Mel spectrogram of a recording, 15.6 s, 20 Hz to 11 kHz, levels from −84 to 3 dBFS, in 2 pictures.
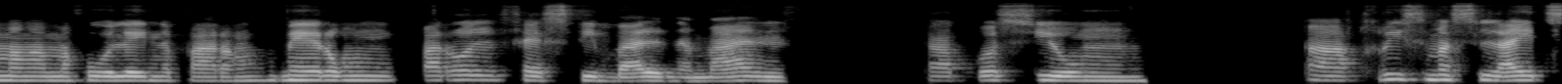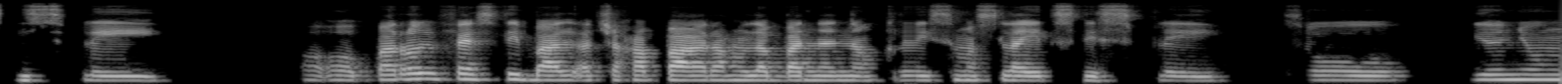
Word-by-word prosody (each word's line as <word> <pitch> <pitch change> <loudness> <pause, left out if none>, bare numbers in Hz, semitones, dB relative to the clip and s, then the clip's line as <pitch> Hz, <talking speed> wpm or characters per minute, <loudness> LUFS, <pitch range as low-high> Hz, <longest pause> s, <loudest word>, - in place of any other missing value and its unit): mga 165 -1 +1
makulay 160 0 +2
na 160 - -5
parang, 155 +1 -3
mayro'ng 175 -1 +3
Parol 180 +1 -3
Festival 155 -3 -1
naman. 150 +2 -1 0.7
Tapos, 170 +2 -6
'yong, 160 -3 0 0.8
ah, 170 -2 0
Christmas 195 -1 -1
lights 175 0 +4
display, 165 -1 -1 0.7
oo, 180 -1 -7
Parol 215 +4 +3
Festival 200 -4 +3
at 175 - -2
saka 180 +1 0
parang 175 0 +5
labanan 170 0 +3
ng 165 0 -4
Christmas 175 0 -4
lights 165 -1 +2
display. 160 -1 -5 0.3
So, 175 -2 -5 0.3
'yon 195 0 0
'yong 195 0 0
170 Hz, 110 wpm, -25 LUFS, 165-180 Hz, 0.8 s, parang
